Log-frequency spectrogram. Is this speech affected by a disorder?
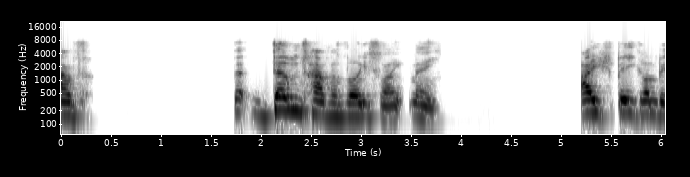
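Yes: cerebral palsy; lifelong.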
